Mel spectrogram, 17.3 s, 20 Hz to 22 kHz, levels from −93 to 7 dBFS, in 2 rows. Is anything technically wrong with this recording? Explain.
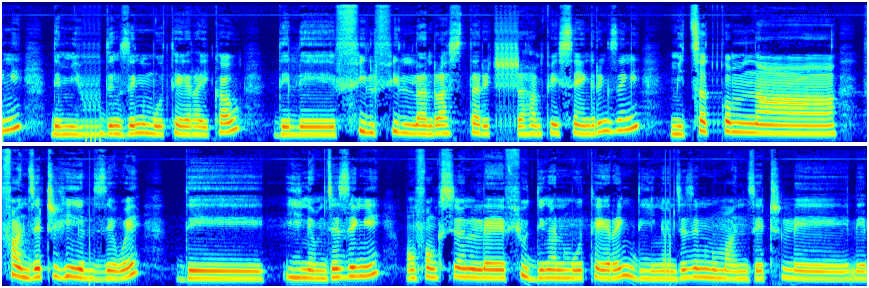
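Yes. A repeated buffer fault occurs five times, at 0.84–0.98, 4.97–5.16, 7.11–7.20, 9.52–9.57 and 15.28–15.33 s. New audio arrived late, so the device replayed its last 46 ms block, which fits a 2048-sample buffer. The first event repeats it three extra times, the second four times, the third twice, and the last two once each. The speech stutters with a hard join at each repeat, and up to about a fifth of a second is lost.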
